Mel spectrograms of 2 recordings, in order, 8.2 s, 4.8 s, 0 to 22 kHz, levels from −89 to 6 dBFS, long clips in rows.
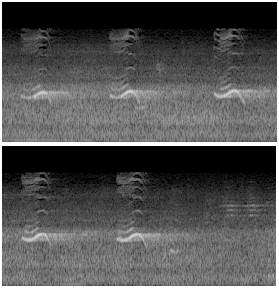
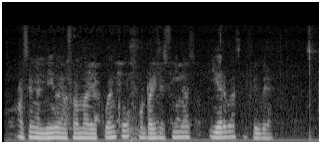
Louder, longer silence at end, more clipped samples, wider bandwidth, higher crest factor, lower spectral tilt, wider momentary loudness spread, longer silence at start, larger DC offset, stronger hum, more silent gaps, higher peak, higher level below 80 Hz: first, -20 LUFS vs -26 LUFS; about the same, 0 s vs 0.05 s; neither; about the same, 10 kHz vs 10.5 kHz; about the same, 16 dB vs 14 dB; second, -3 dB/octave vs -9 dB/octave; first, 17 LU vs 11 LU; second, 0 s vs 0.2 s; neither; neither; neither; first, -6 dBFS vs -12 dBFS; about the same, -48 dBFS vs -46 dBFS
